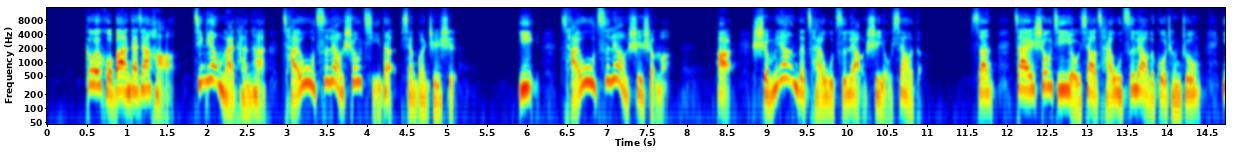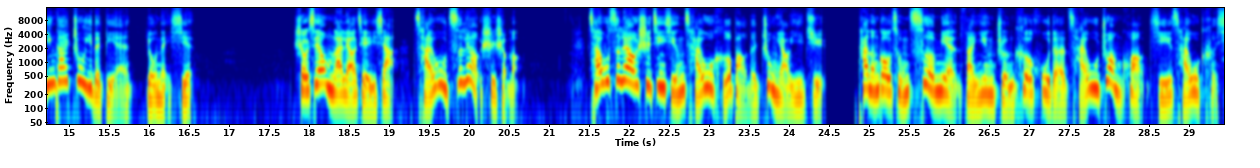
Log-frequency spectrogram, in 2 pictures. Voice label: 女 网课

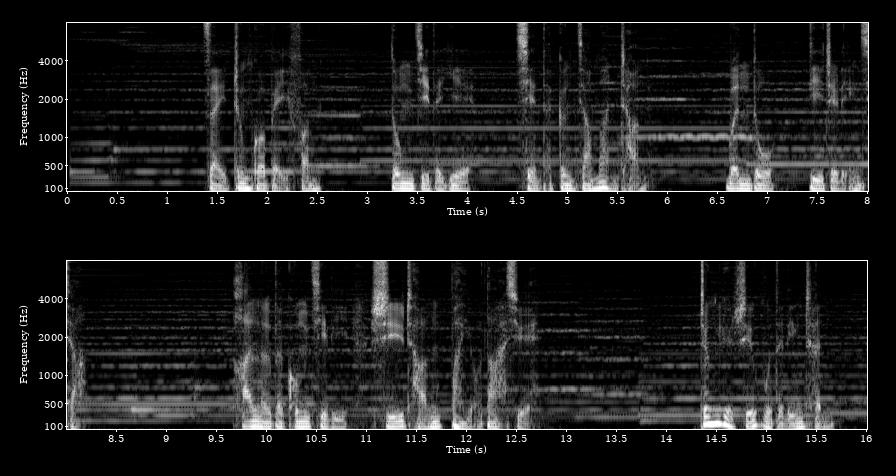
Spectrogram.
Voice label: 男 专题 央视纪录风格 地方风物纪录片, 国语男声配音

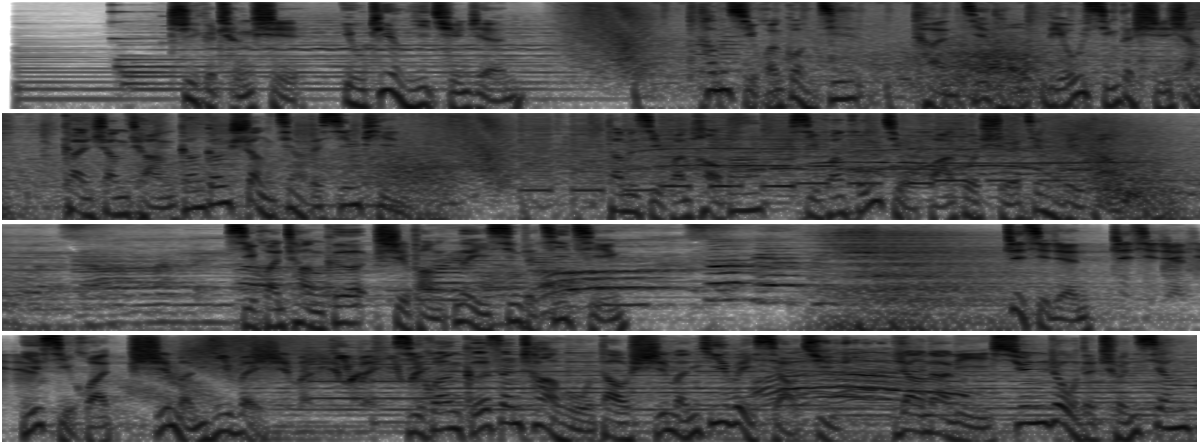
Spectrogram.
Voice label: 广告 餐饮, 国语男声配音

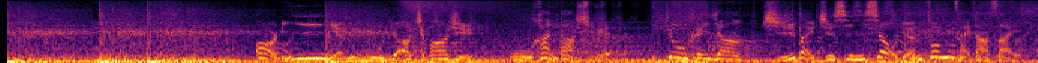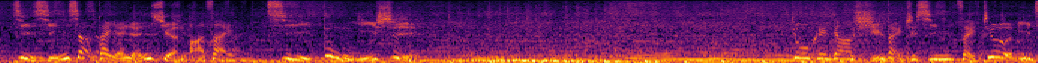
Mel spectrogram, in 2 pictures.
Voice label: 男 晚会开幕

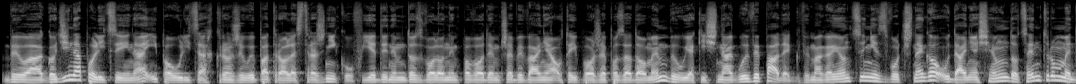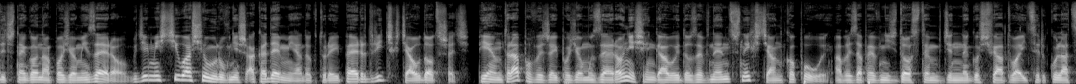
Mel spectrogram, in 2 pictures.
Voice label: 波兰语男 叙述

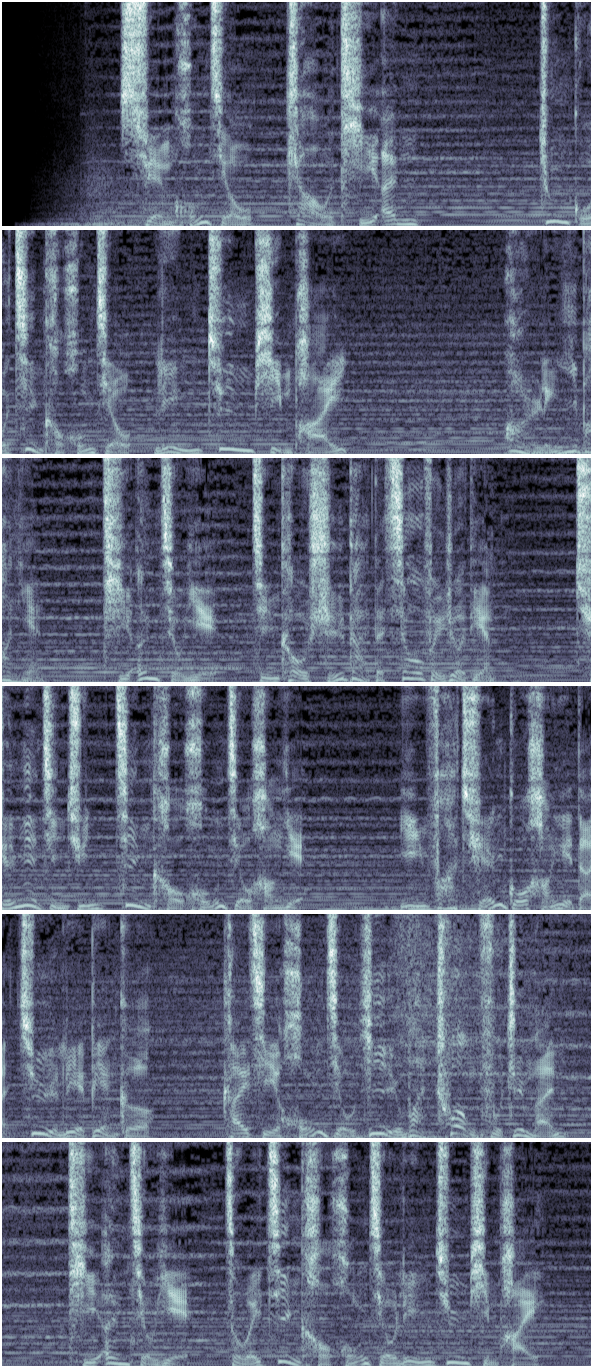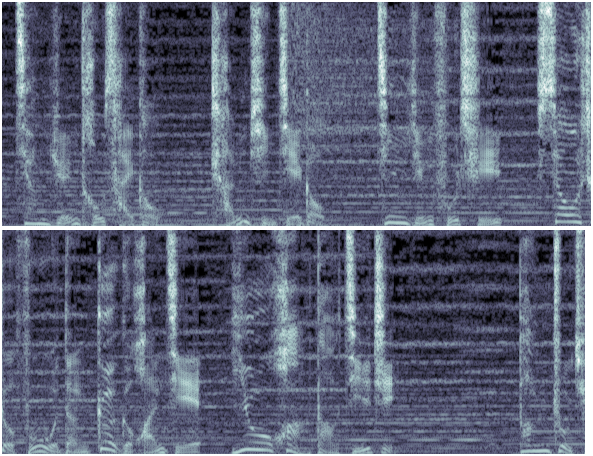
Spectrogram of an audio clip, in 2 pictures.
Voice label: 男 品牌视频文案

